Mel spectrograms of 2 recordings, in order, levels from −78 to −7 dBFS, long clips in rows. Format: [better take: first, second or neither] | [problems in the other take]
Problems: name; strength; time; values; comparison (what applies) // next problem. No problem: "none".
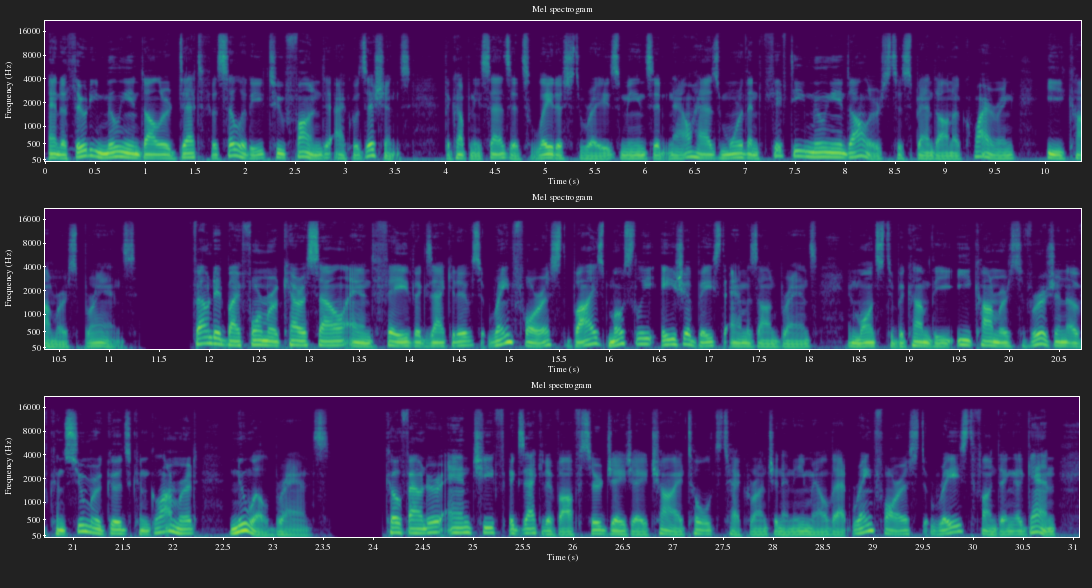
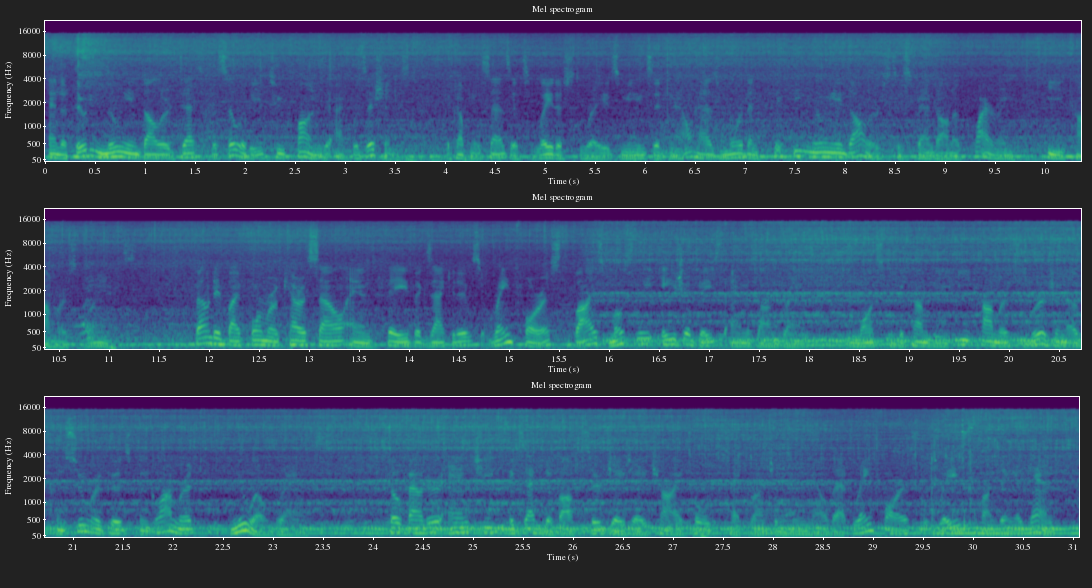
first | household noises; very loud; throughout; 3 dB above the speech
